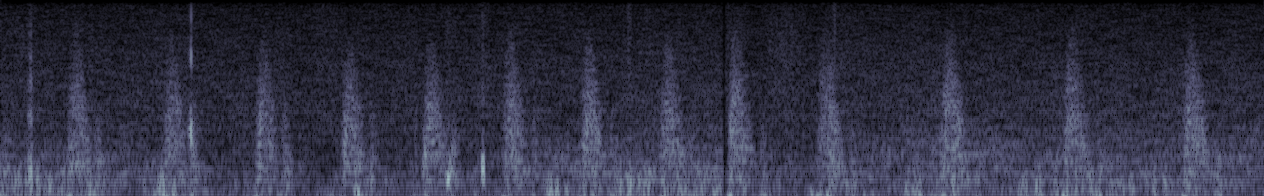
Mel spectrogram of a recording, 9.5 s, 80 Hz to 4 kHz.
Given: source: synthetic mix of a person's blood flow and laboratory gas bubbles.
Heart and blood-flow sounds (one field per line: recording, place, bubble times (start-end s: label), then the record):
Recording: Doppler ultrasound of blood flow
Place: subclavian vein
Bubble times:
0.20-0.26 s: bubbles
1.40-1.48 s: bubbles
3.33-3.42 s: bubbles
3.58-3.67 s: bubbles
From the record:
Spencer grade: 2 (many but less than half of the cardiac periods contain bubble signals, singularly or in groups)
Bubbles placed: anywhere in the cardiac cycle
